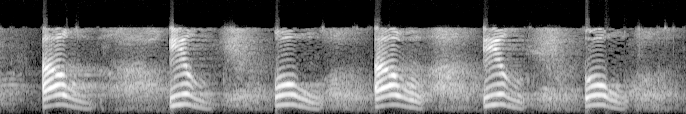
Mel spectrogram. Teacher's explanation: تو اب اس میں عموماً جو ہے غین کے بجائے گاف کی ادائیگی کرتے ہیں، استغفر اللہ، استغ نہیں، غین ہے حلق کے اوپر والے حصے سے ادا ہوتا ہے، غین کو پر ادا کرتے ہیں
